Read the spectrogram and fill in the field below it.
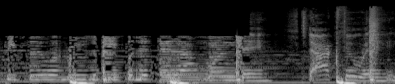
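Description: The player opened on a low-bitrate rendition of an adaptive stream and moved to a better one once it had measured the connection, which is a typical adaptive stream starting at a low bitrate. For the first 2.5 s nothing in the audio reaches above about 3.8 kHz, leaving it dull and with stronger codec artefacts, consistent with an AAC stream of roughly 8 kbit/s. At 2.5 s the full treble returns abruptly with no gap, which fits a switch to around 96 kbit/s.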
